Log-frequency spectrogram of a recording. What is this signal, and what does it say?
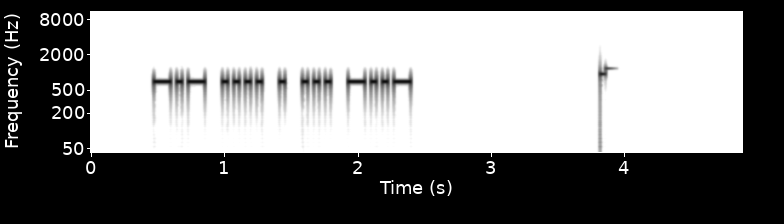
Morse code, heard as a keyed tone, about 29 wpm, 700 Hz. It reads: KHESX
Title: Code Groups - 5 Letters - 28wpm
